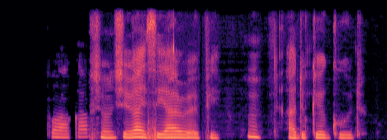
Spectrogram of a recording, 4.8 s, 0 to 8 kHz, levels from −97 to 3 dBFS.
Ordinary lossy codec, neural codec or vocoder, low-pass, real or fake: none; none; 7.2 kHz; real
